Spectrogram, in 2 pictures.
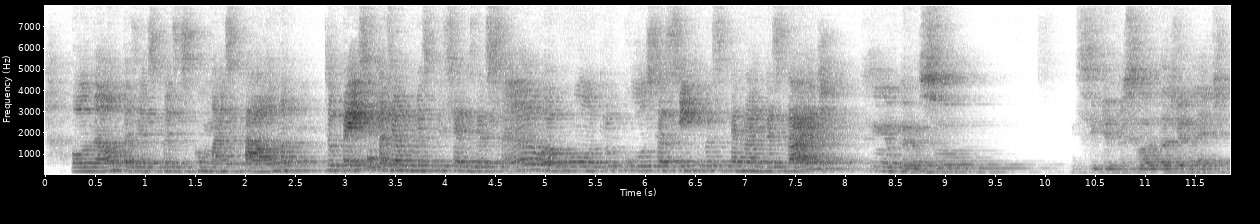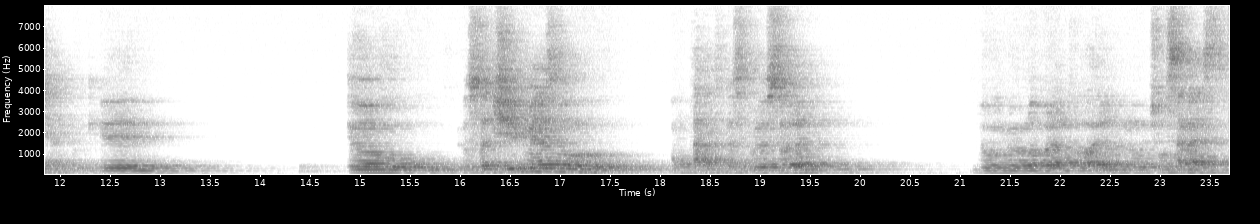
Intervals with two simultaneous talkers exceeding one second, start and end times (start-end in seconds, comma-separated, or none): none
